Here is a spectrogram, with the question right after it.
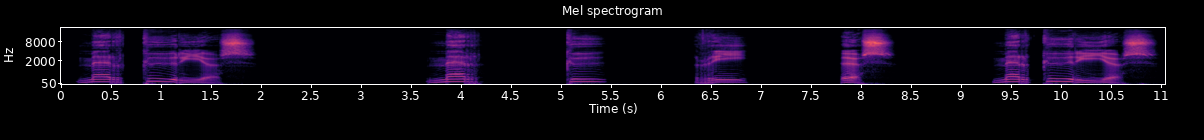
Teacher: There is a light emphasis on the second syllable,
